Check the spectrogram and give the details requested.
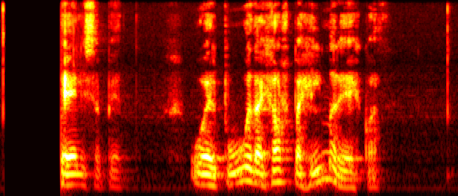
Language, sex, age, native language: Icelandic, male, 50-59, Icelandic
